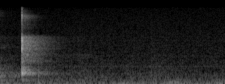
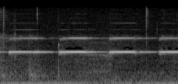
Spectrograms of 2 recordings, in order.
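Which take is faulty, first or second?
second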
